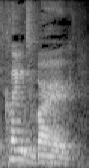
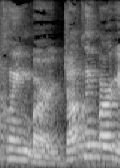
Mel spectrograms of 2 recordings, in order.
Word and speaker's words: Klingberg: It's not Klingberg they say, it's Klingsberg. Klingsberg they want to trade, right? Klingsberg's, no one can get his name right.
